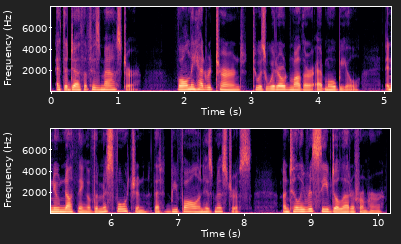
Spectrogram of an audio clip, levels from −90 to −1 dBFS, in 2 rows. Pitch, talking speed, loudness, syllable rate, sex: 165 Hz, 195 wpm, -18 LUFS, 6.2 syllables/s, female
